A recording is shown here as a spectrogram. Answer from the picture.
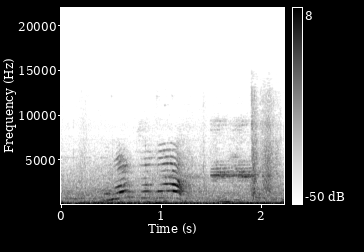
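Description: High-pitched children's voices calling and shouting in short bursts, over a steady low rumble.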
